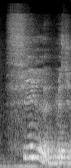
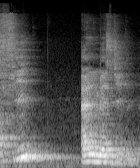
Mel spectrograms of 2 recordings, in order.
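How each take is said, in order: First: Fi links straight onto the l sound. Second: A separate a vowel is said before l. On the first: The speaker calls it right. "on fait la liaison directement fi directement sur le lem" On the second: The speaker calls it wrong. "on ne dira pas fi al masjid"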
